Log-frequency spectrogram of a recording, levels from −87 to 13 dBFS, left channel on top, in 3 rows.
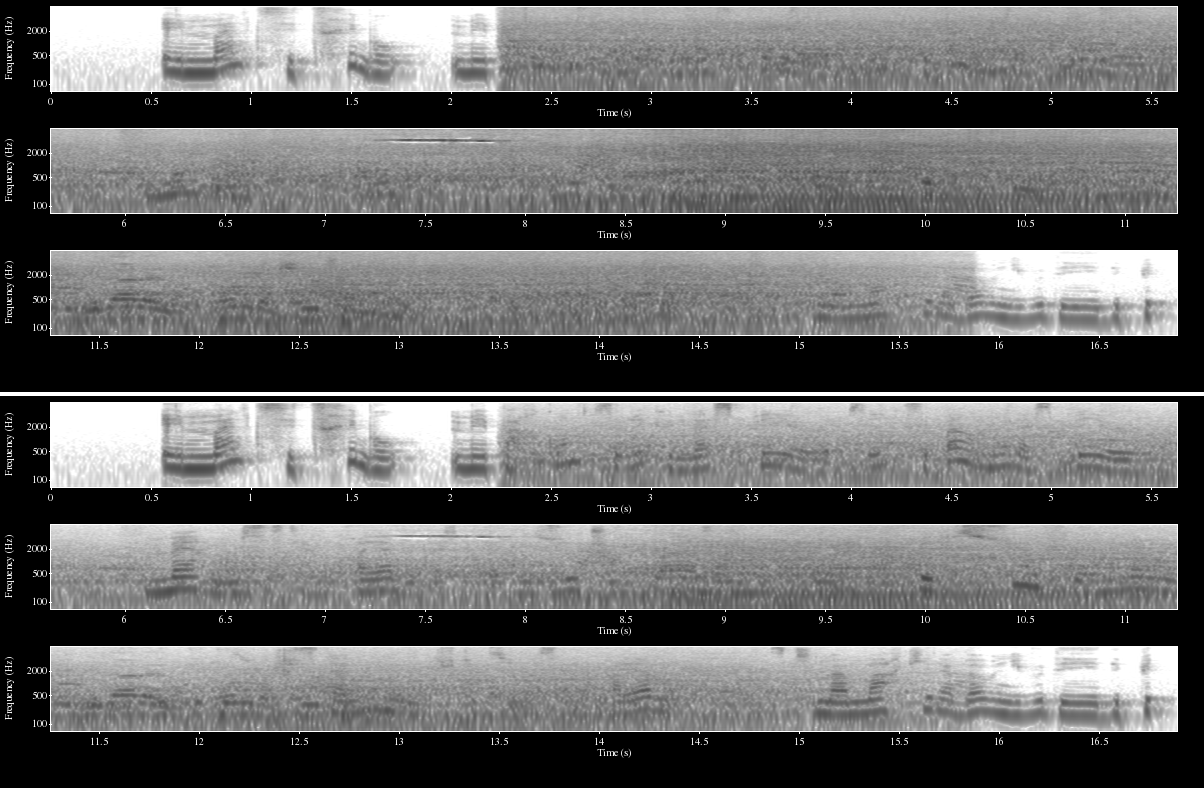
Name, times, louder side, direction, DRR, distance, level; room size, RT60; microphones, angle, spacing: voice 1, 0.6-1.7 2.0-5.8 6.1-16.8, right 4 dB, 40° right, 0.4 m, -32 dB
sound 1, 2.2-15.9, left 6 dB, 65° left, 0.4 m, -25 dB
8.2 x 4.4 x 4.5 m
head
